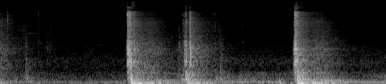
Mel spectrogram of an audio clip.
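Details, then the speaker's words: Hyundai HB20 front door slammed three times gives a loose, hollow clunk instead of a tight click, unlike the silent rear door; door doesn't close properly, latch (fechadura) is totally loose like an old car. One fix option: replace the latch. "Qual o barulho que ela faz quando você bate a porta ela tá totalmente solta e faz esse barulho barulho de carro velho"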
